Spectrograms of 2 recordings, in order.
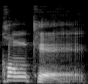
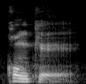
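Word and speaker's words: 根茎: 겁니다 이게 근경 뿌리 근자의 줄기 경자 근경 발음은 콩케 콩케 그러니까 뿌리줄기 뿌리 줄기 요게 괴짜라 덩어리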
